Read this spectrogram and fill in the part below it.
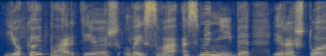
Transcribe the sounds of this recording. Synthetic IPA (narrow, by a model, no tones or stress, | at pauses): joːkʲoːjpɑːɾʲt̪ʲɪjoːjɐʃlˠɐɪsʋɑʔɐsʲmʲɛnʲiːbʲeː | ɪɾɐʃt̪uɔ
